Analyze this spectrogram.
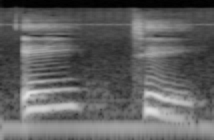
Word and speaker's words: été: When the E has an accent aigu, it is pronounced E. Répétez s'il vous plaît. Été.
